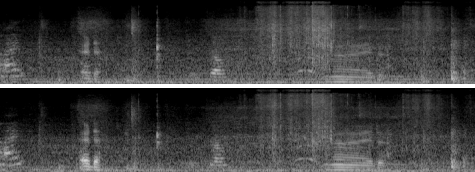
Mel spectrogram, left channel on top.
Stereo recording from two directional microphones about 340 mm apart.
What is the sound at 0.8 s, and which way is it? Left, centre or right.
Speech, centre.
